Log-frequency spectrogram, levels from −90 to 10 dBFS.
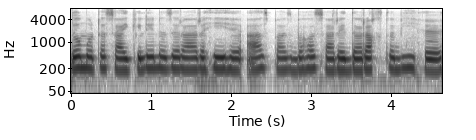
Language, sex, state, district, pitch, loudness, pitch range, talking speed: Hindi, female, Bihar, Kishanganj, 195 Hz, -15 LUFS, 190-205 Hz, 170 wpm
